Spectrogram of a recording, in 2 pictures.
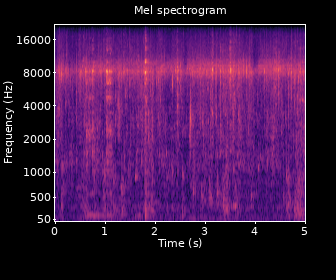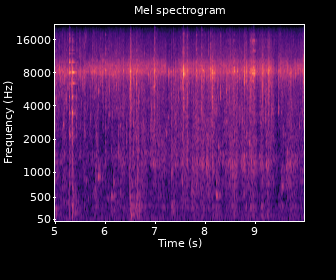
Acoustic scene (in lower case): kitchen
